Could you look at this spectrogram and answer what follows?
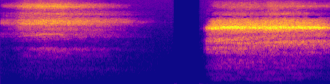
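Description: Two slow, deep breaths taken during a yoga downward dog pose in a morning vinyasa session, a long airy exhale, a brief pause, then a strong steady breath, close and alone.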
